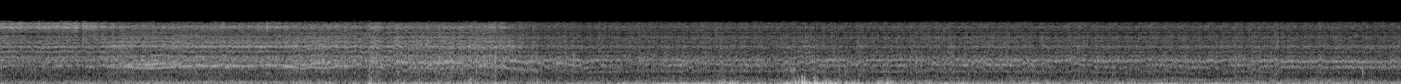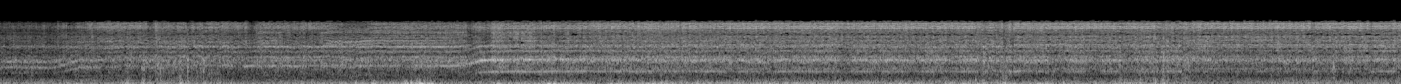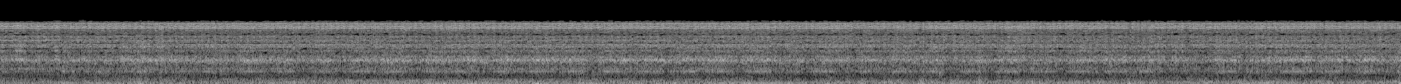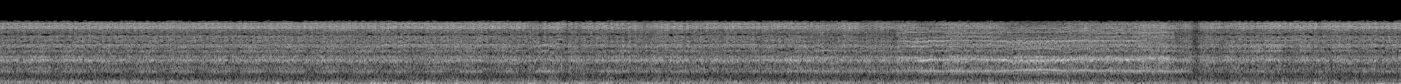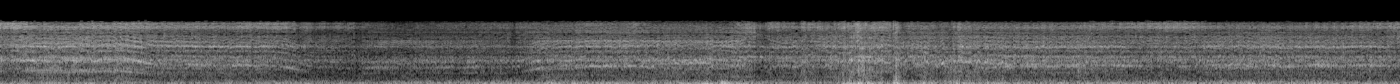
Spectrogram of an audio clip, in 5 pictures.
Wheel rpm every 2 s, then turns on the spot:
110, 110, 100, 70, 60, 70, 70, 90, 110, 140, 160, 160, 160, 160, 160, 160, 160, 160, 160, 160, 160, 160, 160, 160, 160, 160, 160, 160, 160, 100, 70, 110, 120, 110, 110.
none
